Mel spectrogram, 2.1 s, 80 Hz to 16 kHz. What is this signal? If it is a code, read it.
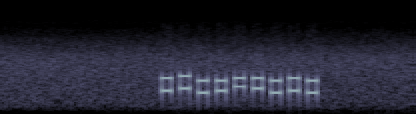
DTMF, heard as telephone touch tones, dialled by machine, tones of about 50 ms. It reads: 591408151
